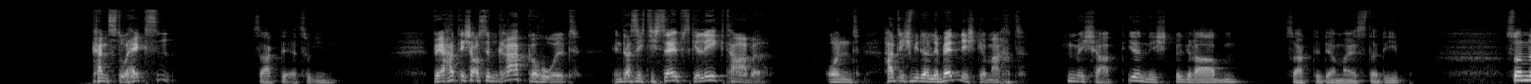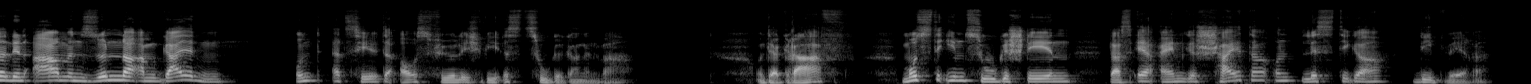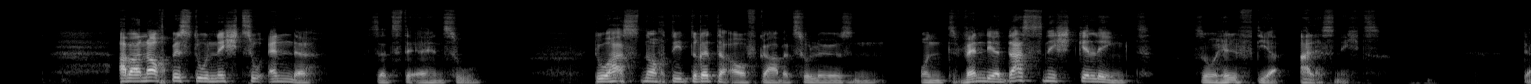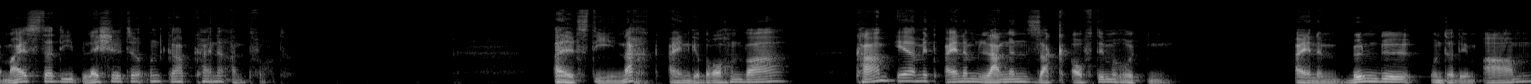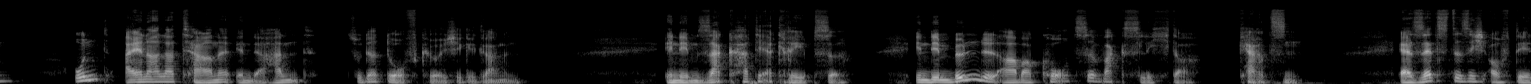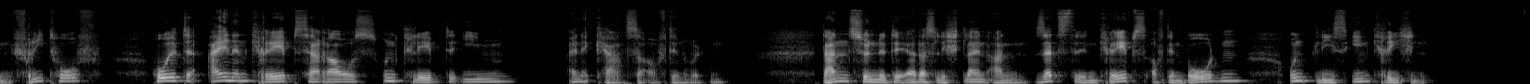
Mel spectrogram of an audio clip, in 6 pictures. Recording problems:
none

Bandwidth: 13.5 kHz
